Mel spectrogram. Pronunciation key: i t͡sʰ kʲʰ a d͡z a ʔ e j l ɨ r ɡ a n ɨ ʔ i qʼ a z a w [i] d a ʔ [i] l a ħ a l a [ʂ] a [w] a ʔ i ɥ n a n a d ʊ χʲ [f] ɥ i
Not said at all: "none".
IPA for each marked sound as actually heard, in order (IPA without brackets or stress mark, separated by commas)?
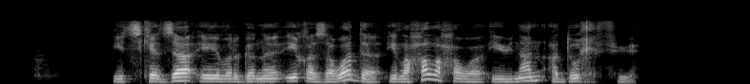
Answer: a, i, ħ, w, f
